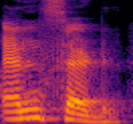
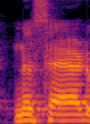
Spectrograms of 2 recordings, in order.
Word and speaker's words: NSAID: काफ़ी बच्चे मैंने अपने टीचिंग एक्सपीरियंस में देखा है वो जो है इसको नसैड बोल देते हैं, गलत प्रोनाउंस कर देते हैं। दिस इज कॉल्ड एनसेड ड्रग्स, एनसेड, ठीक है, एनसेड इसको बोला जाता है।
